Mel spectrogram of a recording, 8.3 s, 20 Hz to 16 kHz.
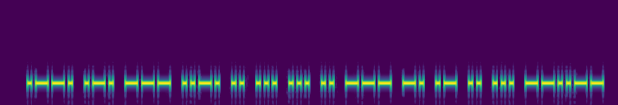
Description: Morse code, heard as a keyed tone, about 22 wpm, 800 Hz. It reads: PROFISSIONAIS,
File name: audios / portugais / portugais texte en clair 1 vitesse 22 mots minutes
